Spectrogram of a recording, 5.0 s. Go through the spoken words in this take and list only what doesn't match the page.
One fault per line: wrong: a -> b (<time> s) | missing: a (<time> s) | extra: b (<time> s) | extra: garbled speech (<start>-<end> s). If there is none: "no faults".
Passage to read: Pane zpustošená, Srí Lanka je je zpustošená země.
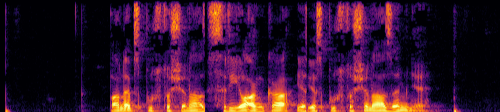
no faults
